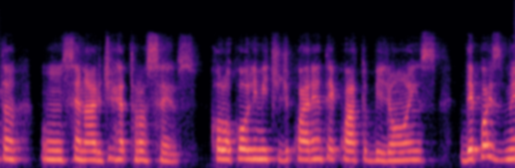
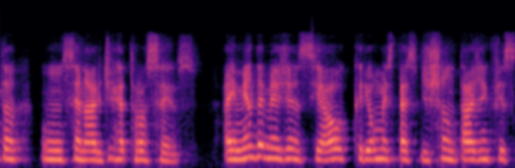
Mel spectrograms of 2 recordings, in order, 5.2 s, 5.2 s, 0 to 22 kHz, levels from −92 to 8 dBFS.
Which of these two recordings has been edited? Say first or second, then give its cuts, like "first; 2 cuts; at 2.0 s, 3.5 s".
first; 1 cut; at 2.1 s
